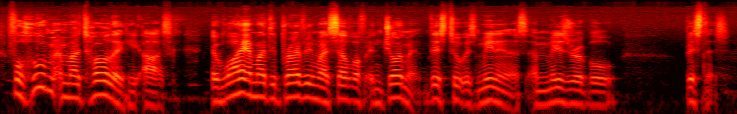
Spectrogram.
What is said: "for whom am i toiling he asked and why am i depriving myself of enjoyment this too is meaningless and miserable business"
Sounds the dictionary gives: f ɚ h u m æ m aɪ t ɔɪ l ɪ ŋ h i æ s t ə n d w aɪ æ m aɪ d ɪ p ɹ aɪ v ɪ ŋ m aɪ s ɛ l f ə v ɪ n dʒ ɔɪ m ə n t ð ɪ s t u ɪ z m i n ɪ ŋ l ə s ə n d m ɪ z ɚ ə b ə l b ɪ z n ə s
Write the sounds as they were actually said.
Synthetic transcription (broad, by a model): f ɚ h u m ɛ m aɪ t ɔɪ l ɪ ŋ h i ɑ s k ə n w aɪ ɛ m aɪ d ɪ p ɹ aɪ v ɪ ŋ m aɪ s ɛ l f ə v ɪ n dʒ ɔɪ m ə n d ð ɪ s t u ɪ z m i n ɪ ŋ l ə s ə m ɪ z ɚ ə b ə l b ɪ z n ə s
